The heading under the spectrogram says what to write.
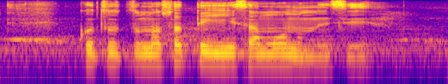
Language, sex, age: Tsonga, male, 21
